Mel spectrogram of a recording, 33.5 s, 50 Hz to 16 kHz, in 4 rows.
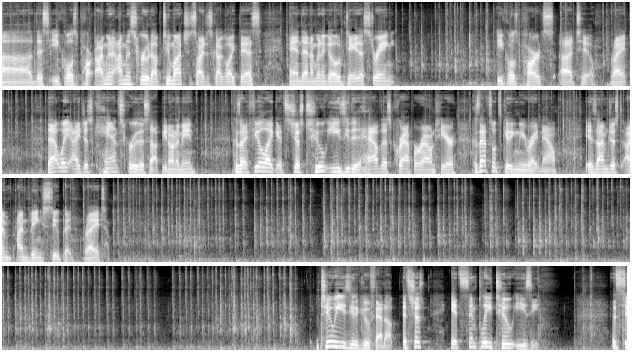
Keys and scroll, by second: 0.0-29.0 typing.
